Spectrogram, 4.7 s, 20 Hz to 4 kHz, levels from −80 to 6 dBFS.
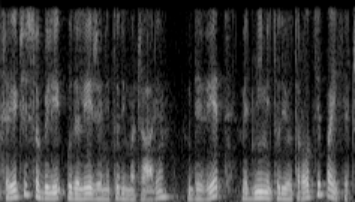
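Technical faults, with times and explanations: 3.46 to 3.50 s, short concealed packet loss: 20 ms never arrived in time, so the receiver stretched the preceding sound over the gap, leaving a quick smear.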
